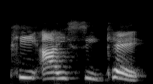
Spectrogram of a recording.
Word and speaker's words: pick: P I C K. Pick. P. Not peek. Pick.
